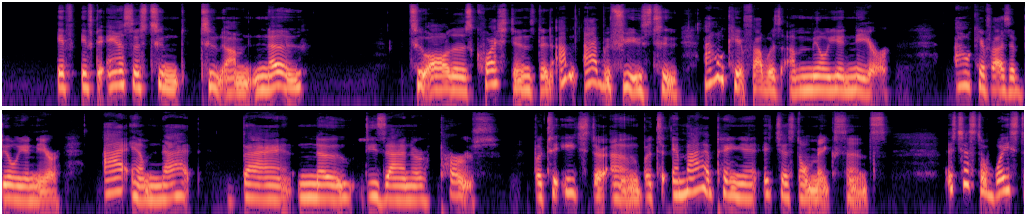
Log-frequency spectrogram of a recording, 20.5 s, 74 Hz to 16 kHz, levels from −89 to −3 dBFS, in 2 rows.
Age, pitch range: 60-79, 165-220 Hz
